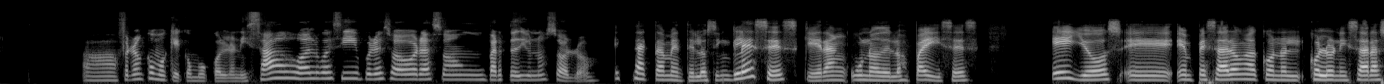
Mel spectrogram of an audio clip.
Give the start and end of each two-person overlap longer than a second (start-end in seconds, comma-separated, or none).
none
